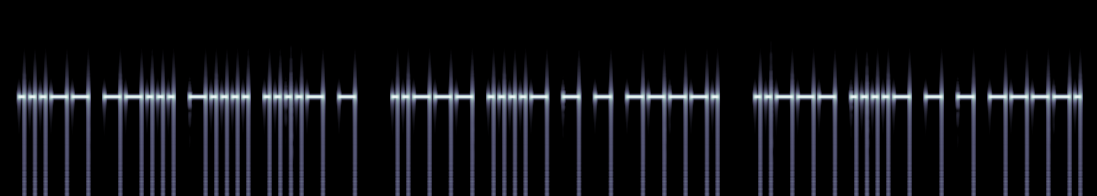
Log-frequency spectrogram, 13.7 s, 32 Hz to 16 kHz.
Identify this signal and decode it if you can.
Morse code, heard as a keyed tone, about 18 wpm, 750 Hz. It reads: 3764T 24TT9 24TT9
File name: numbers / V2-morse-clicks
